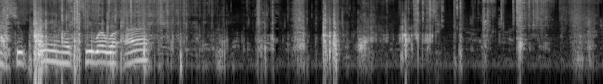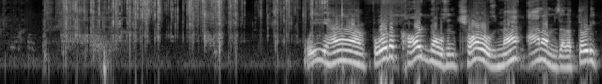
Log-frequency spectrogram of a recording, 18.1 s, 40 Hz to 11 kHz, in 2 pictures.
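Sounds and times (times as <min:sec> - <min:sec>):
foil wrapper crinkling: 0:00.0 - 0:09.0, 0:09.7 - 0:14.1.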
